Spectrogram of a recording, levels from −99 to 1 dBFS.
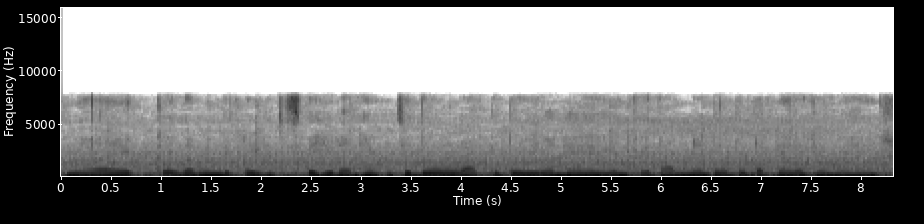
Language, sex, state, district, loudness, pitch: Hindi, female, Bihar, Gaya, -12 LUFS, 205 Hz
